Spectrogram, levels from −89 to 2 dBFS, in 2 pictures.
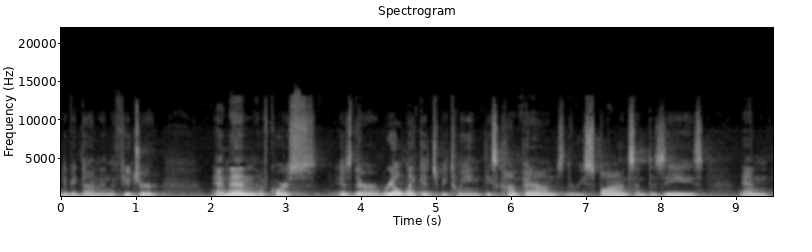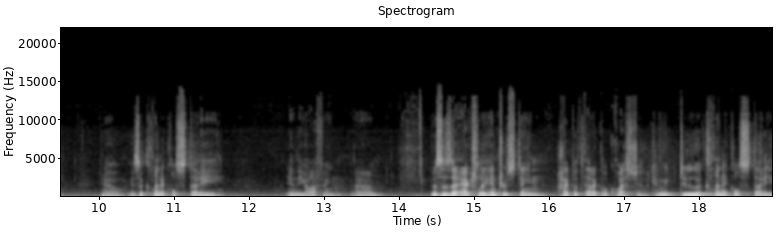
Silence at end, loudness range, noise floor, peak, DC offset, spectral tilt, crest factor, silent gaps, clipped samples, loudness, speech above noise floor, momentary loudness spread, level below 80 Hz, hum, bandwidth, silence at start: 0 s; 6 LU; -43 dBFS; -4 dBFS; under 0.1%; -6.5 dB/octave; 18 dB; none; under 0.1%; -23 LUFS; 21 dB; 14 LU; -38 dBFS; none; 13.5 kHz; 0 s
